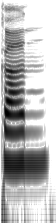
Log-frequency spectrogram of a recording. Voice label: "gan1", Taiwanese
